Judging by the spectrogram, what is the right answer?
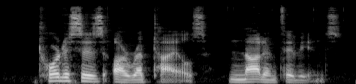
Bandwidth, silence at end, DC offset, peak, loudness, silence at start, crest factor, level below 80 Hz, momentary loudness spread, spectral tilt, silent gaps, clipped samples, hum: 16.5 kHz; 0.2 s; under 0.1%; -2 dBFS; -17 LUFS; 0.4 s; 16 dB; -58 dBFS; 16 LU; -4 dB/octave; none; under 0.1%; none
